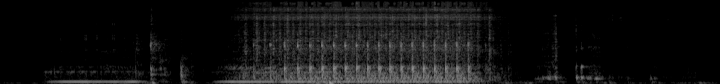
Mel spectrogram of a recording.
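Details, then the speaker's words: Peerless sewing machine, a Singer 15 clone, cleaned up with its original motor, sewing forward: steady motor hum with even, quick stitch clatter about three per second in two short runs; smooth and healthy. "I'm just going to sew so you can hear how this machine is. It cleaned up really nicely. It has the original motor and it's just sewing really nicely."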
